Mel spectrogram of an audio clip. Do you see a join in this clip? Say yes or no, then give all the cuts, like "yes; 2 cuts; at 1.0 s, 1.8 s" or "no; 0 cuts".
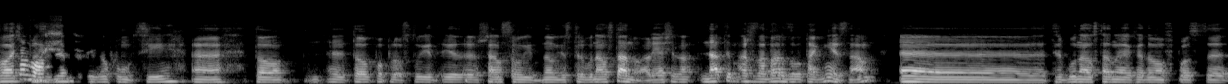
yes; 1 cut; at 8.8 s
